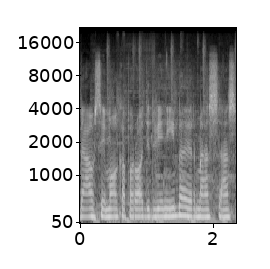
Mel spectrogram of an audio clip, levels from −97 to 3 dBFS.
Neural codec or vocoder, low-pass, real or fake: none; 19.8 kHz; real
